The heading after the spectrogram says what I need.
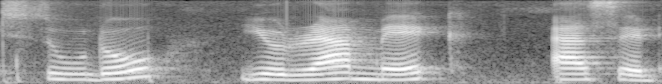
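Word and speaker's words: pseudomuramic acid: Pseudouramic acid, we say it pseudouramic acid. M is silent here.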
